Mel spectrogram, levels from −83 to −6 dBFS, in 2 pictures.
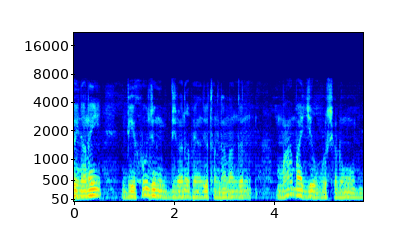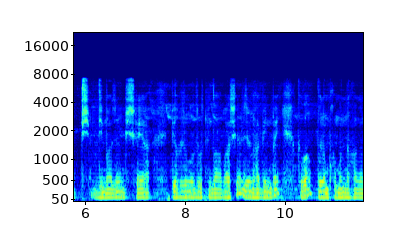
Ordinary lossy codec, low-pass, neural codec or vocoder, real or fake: none; 7.2 kHz; vocoder, 24 kHz, 100 mel bands, Vocos; fake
